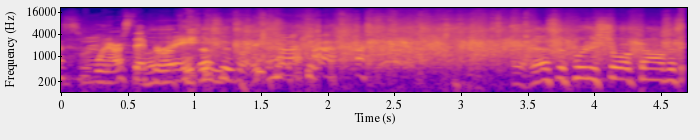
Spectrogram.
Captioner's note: applause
